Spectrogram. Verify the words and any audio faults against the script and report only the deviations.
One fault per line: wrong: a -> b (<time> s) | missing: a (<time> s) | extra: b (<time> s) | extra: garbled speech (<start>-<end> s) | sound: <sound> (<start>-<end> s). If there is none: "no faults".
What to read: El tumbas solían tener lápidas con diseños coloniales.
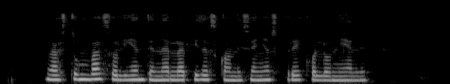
wrong: El -> Las (0.5 s)
extra: pre (2.8 s)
